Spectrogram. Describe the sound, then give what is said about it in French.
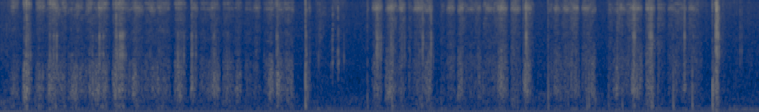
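Pencil drawing on paper: continuous scratchy, rasping strokes broken by short sharp taps and scrapes, quiet and with no talk. “Le crayon fait un bruit suivant sur quel support tu dessines.”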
